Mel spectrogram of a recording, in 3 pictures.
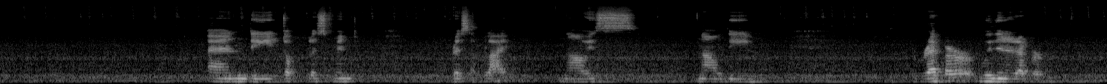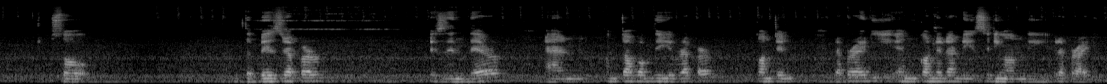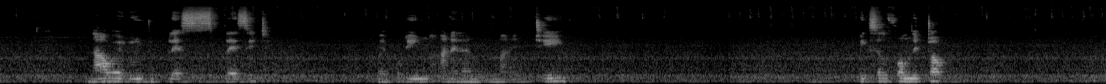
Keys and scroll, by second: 25.4-28.8 typing.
